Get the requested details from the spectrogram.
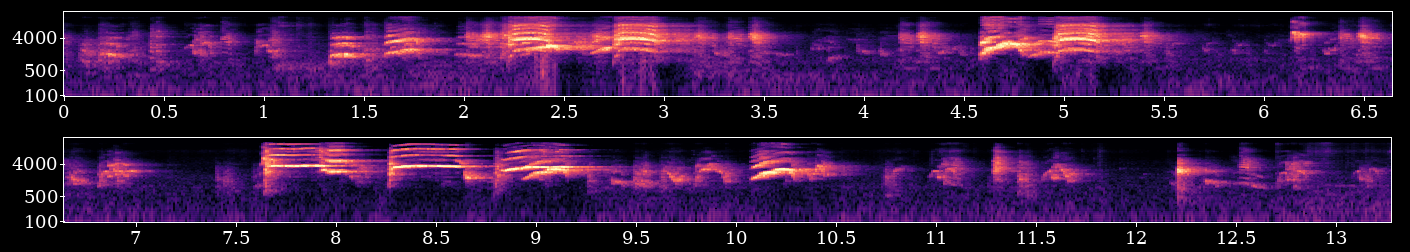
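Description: A parrot squawks, whistles and chatters close by.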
